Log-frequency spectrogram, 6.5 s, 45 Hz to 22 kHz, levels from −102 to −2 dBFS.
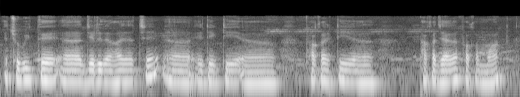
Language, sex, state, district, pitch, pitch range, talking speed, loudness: Bengali, male, West Bengal, Malda, 125 Hz, 120-130 Hz, 145 wpm, -18 LUFS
